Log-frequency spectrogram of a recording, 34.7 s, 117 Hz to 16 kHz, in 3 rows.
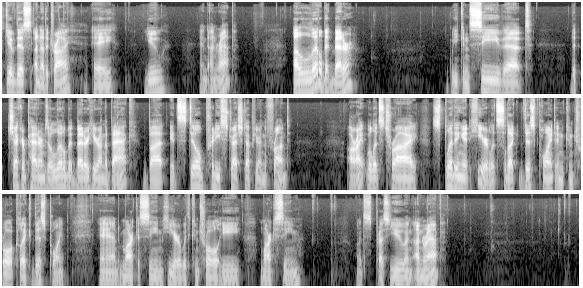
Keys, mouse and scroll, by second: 1.3 a, 2.5 u, 7.9 shift+middle click, 7.9-8.4 scroll up 5, 8.4 middle click, 9.6 a, 10.0 middle click, 12.7 scroll up 1, 12.7 middle click, 16.6 shift+middle click, 17.2 middle click, 18.7-19.2 scroll up 1, 19.2 shift+middle click, 19.2 scroll up 1, 19.7 scroll up 2, 21.0 right click, 23.3 ctrl+right click, 23.7 middle click, 26.0 ctrl+e, 29.2 a, 29.8 u, 33.5 shift+middle click, 33.5-34.5 scroll down 2, 34.5 a.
